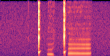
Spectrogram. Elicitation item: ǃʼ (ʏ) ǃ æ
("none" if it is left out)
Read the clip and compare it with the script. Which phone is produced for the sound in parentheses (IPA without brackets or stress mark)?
ə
